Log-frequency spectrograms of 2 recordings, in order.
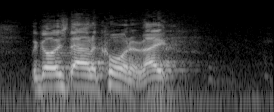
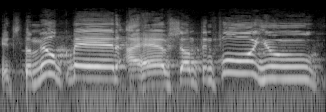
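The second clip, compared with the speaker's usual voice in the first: higher, slow, mock-suggestive milkman; porno milkman; 7 semitones higher, slower than usual. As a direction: purr it like a cheesy porn line. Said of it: "Guy outside goes".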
